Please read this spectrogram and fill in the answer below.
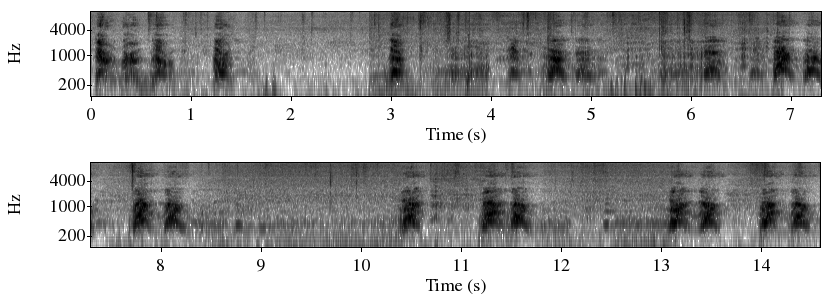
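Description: A golden retriever barking at another dog: short, sharp barks, mostly in pairs or threes, repeated every second or two.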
